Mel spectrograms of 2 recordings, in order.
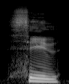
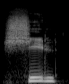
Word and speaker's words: силь: Во всех других случаях, в том числе перед «и» с точками, эти буквы произносятся как «с», «з», твердые. Например, силь – мясо, зибыт – тихий. Еще раз. Силь, зибыт. Для таких случаев и используется «и» с 2 точками. Если бы здесь стояло простое «и», то эти слова читались бы как «щиль», «жибыт».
